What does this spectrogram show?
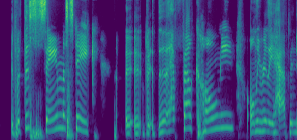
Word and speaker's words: Falcone: pieces of Batman media is fal cone because that is how it's supposed to be pronounced because uh because it kind of spells cone as in like an ice cream cone. But they have Falcone so that they can make it sound more Italian and fit in a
